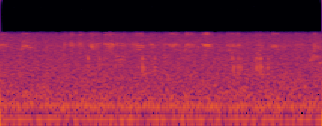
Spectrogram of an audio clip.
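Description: Steady background hiss and low hum, with a few faint short clicks and squeaks.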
